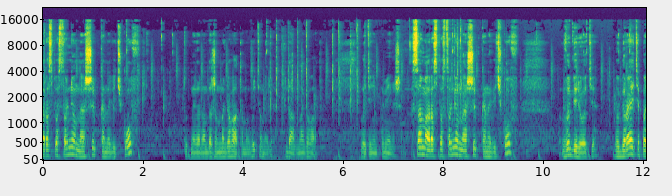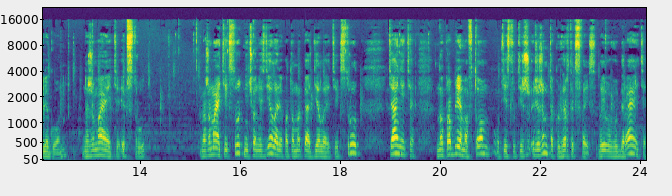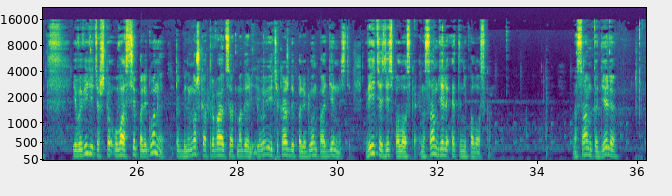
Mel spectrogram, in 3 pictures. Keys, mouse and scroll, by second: 1.6 click, 1.9 q, 2.2 right click, 2.3 right click, 4.4 alt+click, 4.9 ctrl+z, 5.0 ctrl+z, 5.2 ctrl+z, 5.8 ctrl+z, 6.2 ctrl+z, 7.5 click, 7.7 scroll, 8.2 alt+click, 8.3 w, 9.1 click, 9.2 f, 10.6 right click, 10.9 click, 11.0 middle click, 11.4 middle click, 11.7 click, 14.7 click, 15.1 click, 15.7 click, 16.2 click, 18.1 click, 19.4 click, 23.3 right click, 23.7 middle click, 23.8 middle click, 25.0 alt+click, 32.6 right click, 33.4 right click, 34.8 click, 35.4 click, 35.6-36.1 scroll, 36.0 w.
